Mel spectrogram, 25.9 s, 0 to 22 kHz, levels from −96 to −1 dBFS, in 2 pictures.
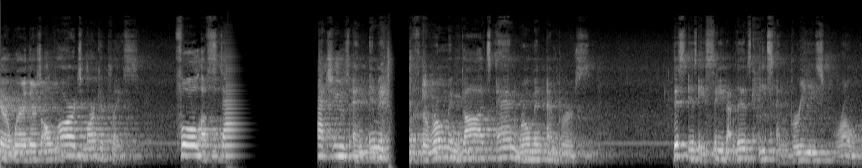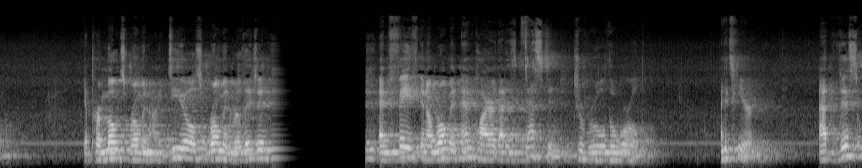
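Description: At 3.39 s a call audio freeze begins: the last sound carries on as a fading buzz, then about 0.96 s of silence, and the audio resumes at 4.78 s exactly where it stopped. Held-up packets likely emptied the jitter buffer, inserting roughly 1.37 s of delay with nothing lost. At 5.82 s a long network dropout sounds similar, a brief fading tail then about 0.2 s of silence, but when the audio returns at 6.15 s roughly 0.32 s is simply gone. The likely cause is packets that never arrived, unlike the freeze, where nothing goes missing. From 9.98 to 13.10 s a jitter buffer speed-up runs the audio at 144% with unchanged pitch. Short pitch-period slices are cut repeatedly to drain an overfull buffer, removing around one and a half seconds, so the sound seems hurried rather than chipmunk-like. A second call audio freeze at 17.02 s leaves about 1.07 s of silence before resuming intact at 18.43 s, adding roughly 1.39 s of delay. 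Further speed-ups follow at 22.60–24.02 s, a rushed 189% that trims around one and a half seconds, and at 24.44–25.26 s, a milder 113% that drops only a sliver.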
